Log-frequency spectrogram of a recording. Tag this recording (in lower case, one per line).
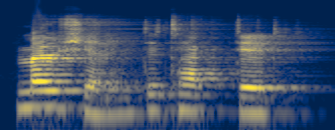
alarm
human voice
